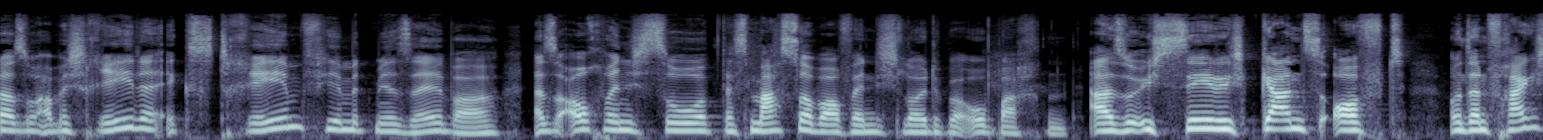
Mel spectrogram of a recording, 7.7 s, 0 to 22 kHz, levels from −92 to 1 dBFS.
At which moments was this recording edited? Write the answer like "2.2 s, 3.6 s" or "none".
2.6 s, 5.4 s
